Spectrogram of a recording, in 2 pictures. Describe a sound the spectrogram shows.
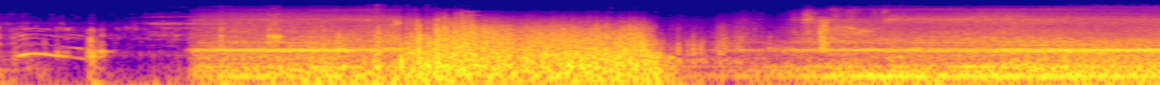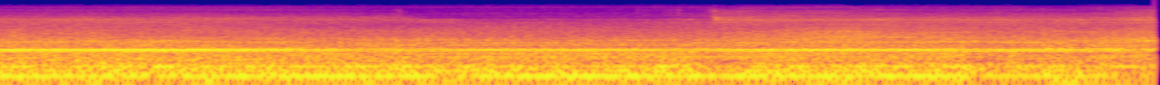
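Water rushes and splashes against a boat's hull.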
